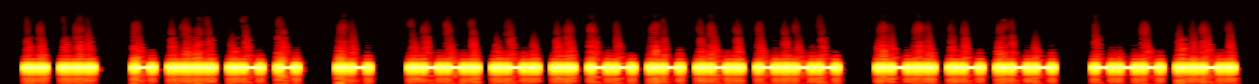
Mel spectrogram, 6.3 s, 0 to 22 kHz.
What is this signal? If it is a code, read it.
Morse code, heard as a keyed tone, about 37 wpm, 700 Hz. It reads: IS THAT A PRIMARY LAW OF
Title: Sentences from Top 1000 Words - Review Part 5 - 40wpm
